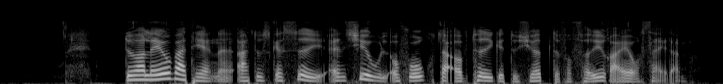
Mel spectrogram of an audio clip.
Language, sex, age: Swedish, female, 55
